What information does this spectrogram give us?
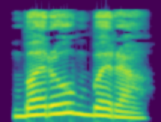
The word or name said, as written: ಭರಭರ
